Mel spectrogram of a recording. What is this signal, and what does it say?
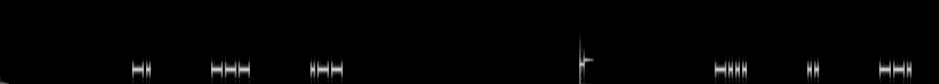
Morse code, heard as a keyed tone, about 34 wpm, spaced as for 12 wpm, 690 Hz. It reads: NOW BIG
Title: 6x Character Spacing - Top 200 Words - 35wpm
